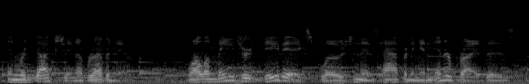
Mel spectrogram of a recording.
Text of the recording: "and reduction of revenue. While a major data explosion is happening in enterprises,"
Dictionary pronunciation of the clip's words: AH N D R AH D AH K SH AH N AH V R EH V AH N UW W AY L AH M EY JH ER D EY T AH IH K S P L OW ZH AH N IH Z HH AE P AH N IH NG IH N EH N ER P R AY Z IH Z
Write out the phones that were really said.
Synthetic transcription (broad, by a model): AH N R AH D AH K SH AH N AH V R EH V AH N UW W AY L AH M EY JH ER D EY T AH IH K S P L OW ZH AH N IH Z HH AE P AH N IH NG IH N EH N ER P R AY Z IH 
